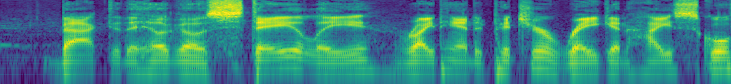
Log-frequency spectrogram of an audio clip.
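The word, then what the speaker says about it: Stehly: Last year they had a right fielder, Murphy Staley, same pronunciation, but it was spelled S-T-E-H-L-Y.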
